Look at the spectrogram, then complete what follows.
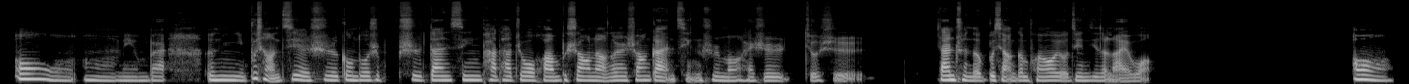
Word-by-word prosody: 哦， 235 -8 +3
嗯， 180 -3 -2
明 180 0 -3
白。 180 -1 -4 0.4
嗯， 200 -1 +3
你 185 - 0
不 280 - -2
想 240 - +1
借 200 0 0
是 195 +1 -1
更 200 -2 +1
多 195 0 +1
是 200 +1 -2
不 - - -16
是 205 -2 -2
担 195 +1 +2
心 200 0 +1
怕 200 0 0
他 195 0 0
之 190 +1 -3
后 190 -1 +4
还 180 0 +2
不 205 - -4
上， 195 -2 +2
两 175 -3 +2
个 180 - 0
人 190 0 +1
伤 195 +1 +1
感 180 -3 +2
情 - - -6
是 195 -4 -3
吗？ 175 +1 -1
还 180 -1 -3
是 175 +4 -3
就 170 - -5
是， 190 - -7 0.7
单 205 0 +7
纯 205 -4 0
地 - - +1
不 195 +3 -5
想 190 - +1
跟 180 0 -1
朋 175 0 -1
友 185 0 +3
有 180 - -1
经 175 +1 -2
济 180 0 -3
的 175 - -2
来 - - -1
往？ - - -5 2.0
哦。 200 -5 +3
190 Hz, 215 characters per minute, -24 LUFS, 180-200 Hz, 2.0 s, 单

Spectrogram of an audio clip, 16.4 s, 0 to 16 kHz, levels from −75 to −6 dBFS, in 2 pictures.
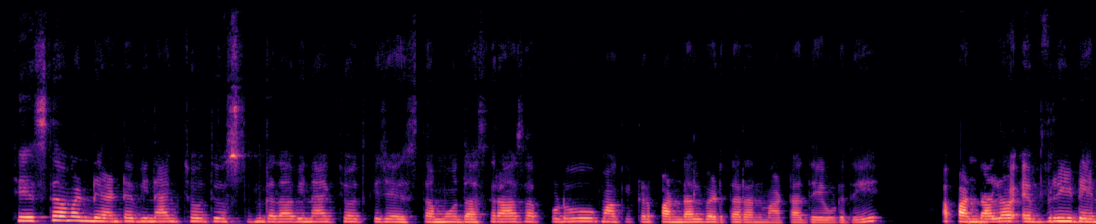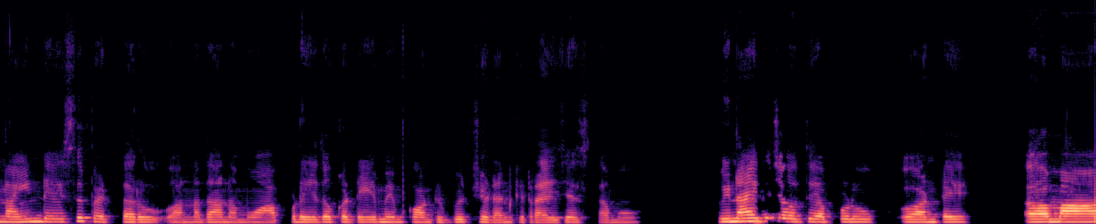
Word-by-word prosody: చేస్తామండి. 260 0 +3
అంటే 215 +2 -1
వినాయక 220 -1 -1
చవితి 225 -1 -2
వస్తుంది 210 -1 -3
గదా! 200 0 0
వినాయక 200 -1 -3
చవితికి 205 0 -5
చేస్తాము. 190 0 -2
దసరాసప్పుడు 200 +2 -2 0.3
మాకిక్కడ 195 0 -4
పండాలు 185 0 +2
పెడతారనమాట 175 -3 -3 0.2
దేవుడిది. 165 +2 -4 0.6
ఆ - - -7
పండాలో 200 +1 +4 0.2
ఎవ్రీ 220 +4 +1
డే 215 - +4
9 195 +3 +2
డేసు 200 +3 -1
పెడతారు 190 -2 0 0.2
అన్నదానము. 170 0 -3
అప్పుడు 180 +2 -2
ఏదో 185 +1 +1
ఒక 185 - +1
డే 175 - 0
మేము 180 0 -1
కాంట్రిబ్యూట్ 175 +1 -2
చేయడానికి 170 -1 -2
ట్రై 165 -1 -1
జేస్తాము. 165 -1 -6 0.7
వినాయక 220 +2 +6
చవితి 210 -2 0
అప్పుడు 190 0 -2 0.5
అంటే 185 +1 +1 0.6
ఆహ్, 195 0 +9
మా 195 0 +11
190 Hz, 135 wpm, -22 LUFS, 175-205 Hz, 0.7 s, మా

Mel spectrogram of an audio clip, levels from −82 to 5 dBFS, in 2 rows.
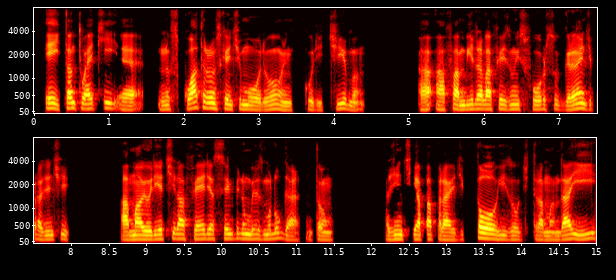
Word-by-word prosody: E 145 -3 +4
tanto 150 -1 +4
é 135 - +5
que, 145 +1 -4
eh, 105 -1 0 0.2
nos 120 -1 -6
4 155 +3 +4
anos 145 -2 +2
que - - -5
a - - +4
gente 125 - -6
morou 115 +1 -1
em 105 - -1 0.2
Curitiba, 110 +2 -5 0.7
a 115 -1 +1
a - - 0
família, 125 +3 +3
ela 125 -1 +6
fez 125 -3 -3
um 125 - -1
esforço 125 +1 -5
grande 120 +4 +2
pra - - -4
gente, 115 +2 -6 0.7
a 110 - +3
maioria 120 +2 +3
tira 135 -2 -1
férias 130 0 -2
sempre 135 +1 -4
no 135 - -1
mesmo 130 -1 -2
lugar. 145 0 -4
Então, 105 -1 -5 0.7
a 105 - -6
gente 125 +2 -3
ia 120 - +4
para 125 - 0
praia 105 -2 0
de 110 +4 -16 0.2
Torres 130 -7 +6
ou 110 -1 -6
de - - -20
Tramandaí. 120 +6 0
125 Hz, 170 wpm, -22 LUFS, 115-135 Hz, 0.7 s, ela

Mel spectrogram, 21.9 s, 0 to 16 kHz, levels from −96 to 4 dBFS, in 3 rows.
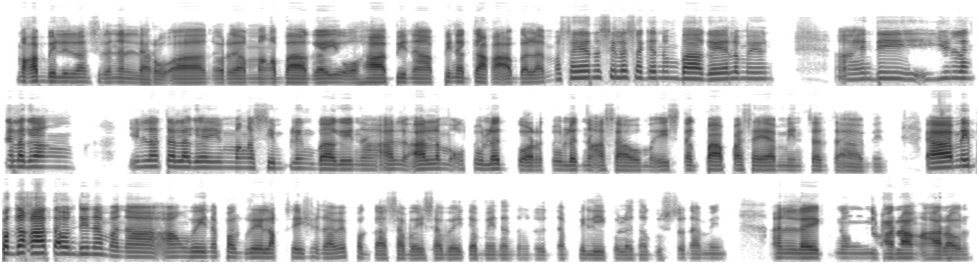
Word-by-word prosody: makabili 155 -2 +2
lang 140 - -2
sila 135 0 -10
ng 125 -3 -3
laruan 115 +2 -1
or, 115 - -8
um, 115 0 -1
mga 120 0 -3
bagay 120 0 +3
o 115 0 -6
hobby 125 +2 +4
na 125 -2 +1
pinagkakaabalahan, 130 -2 0
masaya 260 +5 -1
na 280 - -6
sila 280 0 -5
sa 270 - -4
ganong 260 -1 -8
bagay 230 -1 +3
alam 250 +1 -6
mo 240 - -7
yun? 240 - -12 0.5
Ang - - -9
hindi 245 -3 -2 0.2
yun 255 +1 -6
lang 255 - -2
talagang 230 -2 +1 0.4
yun 225 +2 -11
lang 245 0 -2
talaga 220 -2 +1
yung 210 0 -7
mga 205 0 -4
simpleng 190 -2 -8
bagay 160 -1 +2
na 150 - -8
ala 160 -2 -2
alam 170 +2 +3
mo 160 - -13
tulad 170 -1 0
ko 135 -1 -1
tulad 145 -1 -2
ng 145 - -4
asawa 135 -1 -2
mo 125 -2 -13
is 135 +1 -4
nagpapasaya 140 -1 +1
minsan 135 -1 -8
sa 115 -3 -7
amin. 110 +1 -22 0.3
Ah, 210 +3 +10
may 260 - +7
pagkakataon 290 -1 +7
din 265 - +3
naman 245 -7 0
na 170 -2 +1
ang 170 0 -1
way 175 0 -3
ng 170 -1 -11
pag-relaxation 155 0 -4
namin 145 +3 -6
pagkasabay-sabay 120 -1 -9
kami 120 0 -11
nanonood 120 0 -18
ng 120 +1 -17
pelikula 115 -1 -10
na 115 - -17
gusto 110 - -17
namin, 135 0 -15 0.3
unlike 145 -2 +2
nung 145 -1 -13 0.2
nakaraang 140 0 +2
araw 125 0 0
150 Hz, 195 wpm, -23 LUFS, -, 0.5 s, Ah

